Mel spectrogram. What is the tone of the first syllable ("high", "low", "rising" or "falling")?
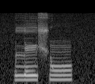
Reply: high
